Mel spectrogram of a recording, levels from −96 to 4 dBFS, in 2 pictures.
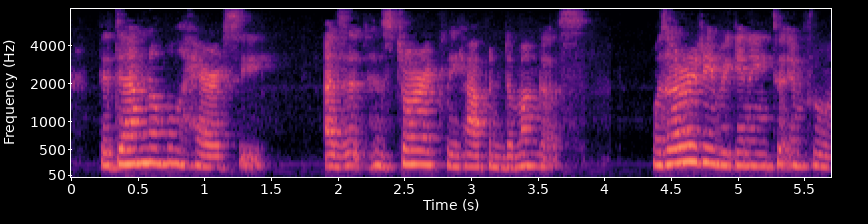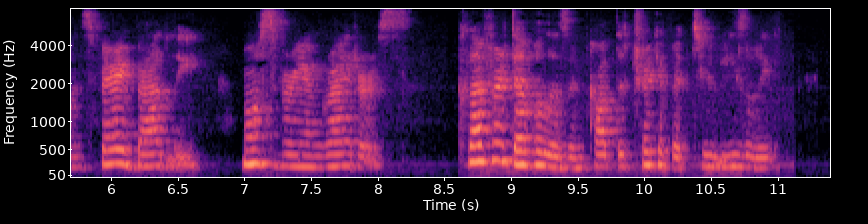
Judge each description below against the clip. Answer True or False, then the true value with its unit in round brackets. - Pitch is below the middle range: False (220 Hz)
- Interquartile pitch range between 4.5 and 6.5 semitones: False (3.3 semitones)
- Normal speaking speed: True (170 wpm)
